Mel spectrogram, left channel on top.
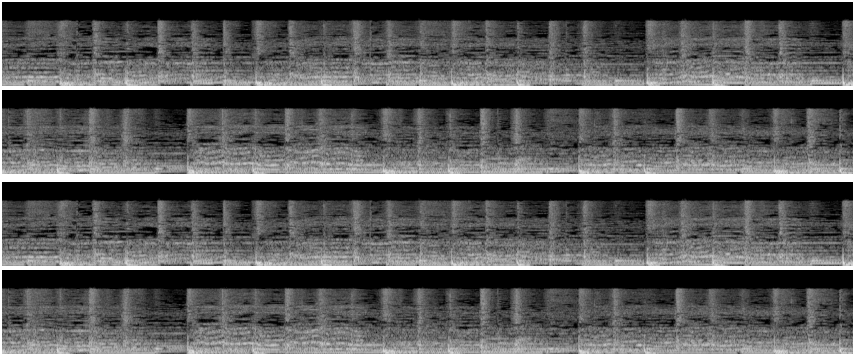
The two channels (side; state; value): both; identical; correlation 1.00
